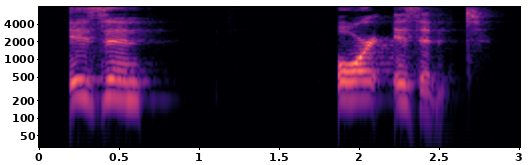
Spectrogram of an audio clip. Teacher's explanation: a held T after an N, which is basically you're releasing air through the nose. The tip of the tongue is touching the upper pallet and then you're blocking it abruptly. · It's an N sound and then you stop it abruptly. I want to say with a T, but it's not really a T.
